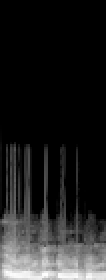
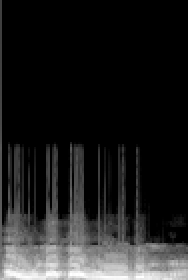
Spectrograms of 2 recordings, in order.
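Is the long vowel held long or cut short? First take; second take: short; long. First: The long vowel is cut short. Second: The long vowel is stretched out. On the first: The speaker calls it wrong. "نہیں" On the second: The speaker calls it right. "اس میں آواز کا کھینچنا ضروری ہوتا ہے"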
